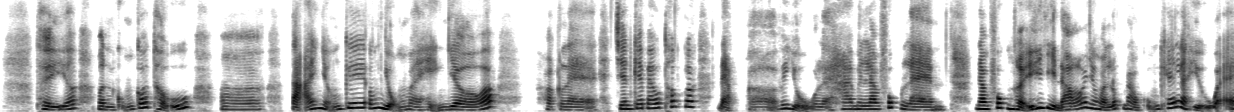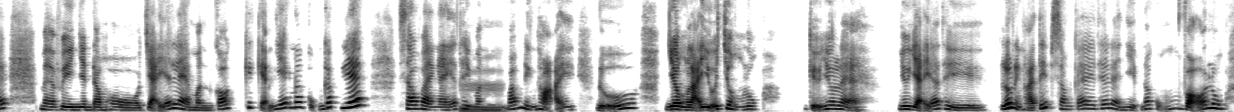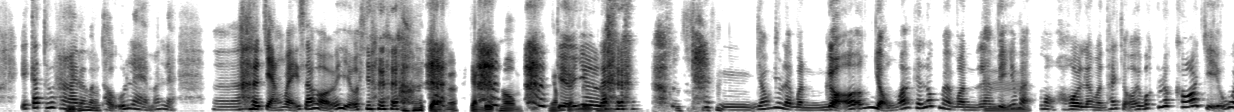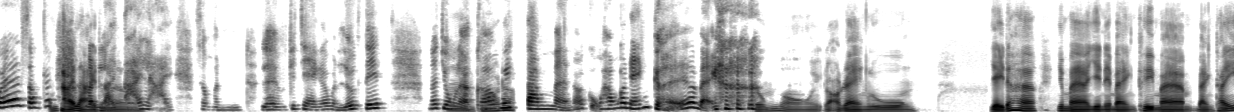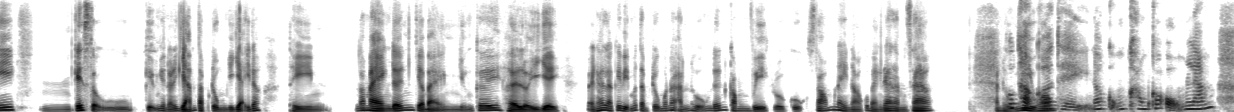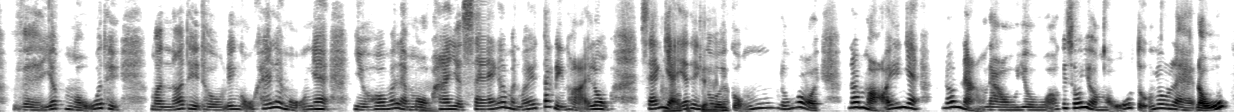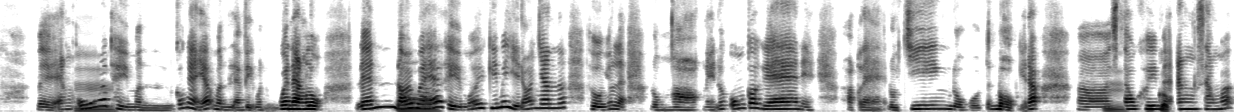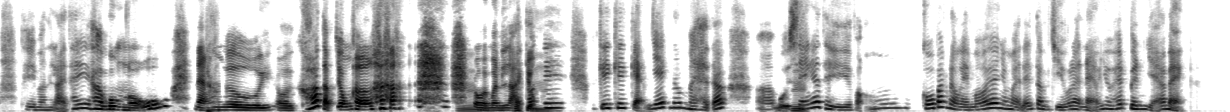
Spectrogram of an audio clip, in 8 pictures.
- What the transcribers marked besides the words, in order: static; tapping; laughing while speaking: "nghỉ"; "giữa" said as "đữa"; other background noise; laughing while speaking: "ờ"; chuckle; laugh; laughing while speaking: "là"; chuckle; laugh; distorted speech; chuckle; laugh
- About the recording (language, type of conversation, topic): Vietnamese, advice, Làm sao để duy trì sự tập trung liên tục khi học hoặc làm việc?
